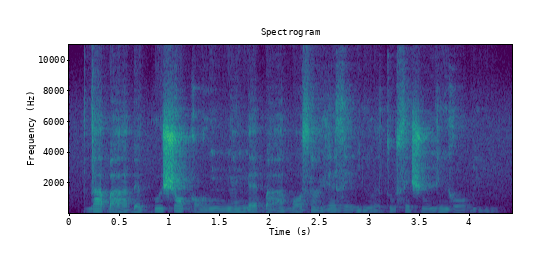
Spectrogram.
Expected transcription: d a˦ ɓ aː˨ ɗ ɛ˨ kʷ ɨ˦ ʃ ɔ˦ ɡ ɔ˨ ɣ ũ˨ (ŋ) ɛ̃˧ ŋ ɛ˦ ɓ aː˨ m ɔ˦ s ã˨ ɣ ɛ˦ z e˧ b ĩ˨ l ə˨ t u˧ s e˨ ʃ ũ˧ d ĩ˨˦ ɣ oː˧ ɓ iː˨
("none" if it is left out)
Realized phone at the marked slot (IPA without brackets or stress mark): ŋ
